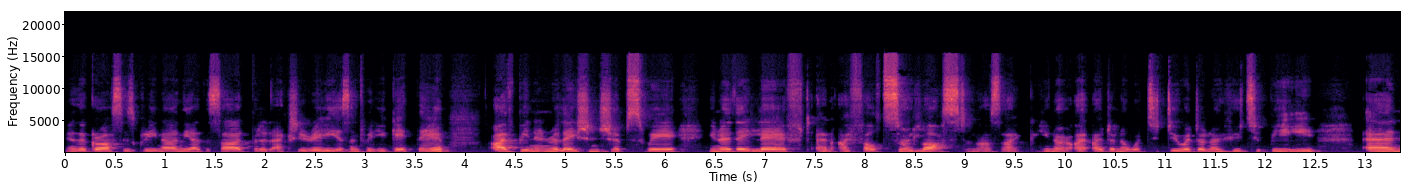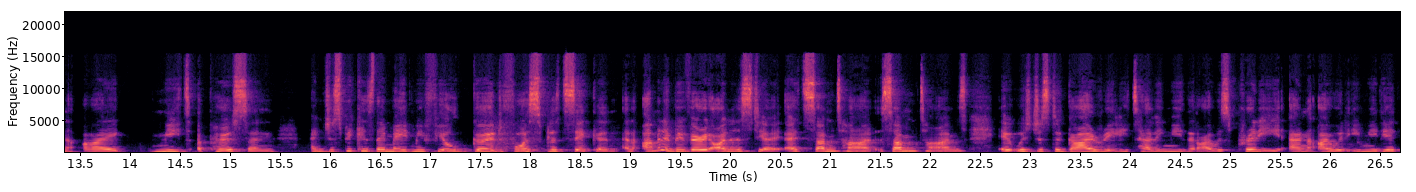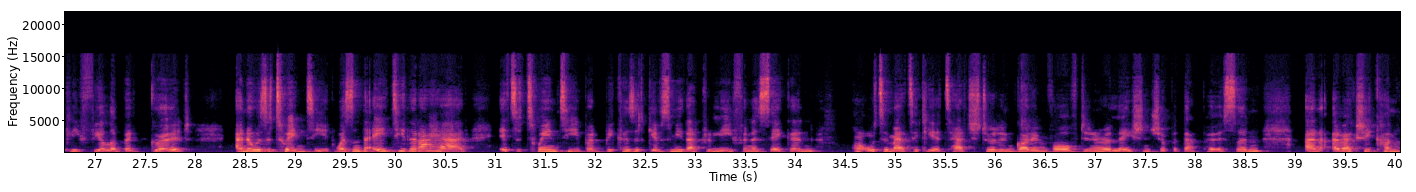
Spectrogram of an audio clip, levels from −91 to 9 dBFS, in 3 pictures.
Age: 20-39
